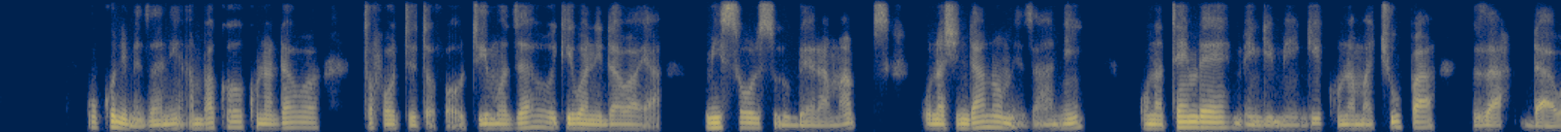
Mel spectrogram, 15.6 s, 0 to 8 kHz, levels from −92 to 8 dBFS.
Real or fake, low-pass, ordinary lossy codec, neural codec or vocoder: fake; 7.2 kHz; Opus, 16 kbps; codec, 24 kHz, 0.9 kbps, DualCodec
